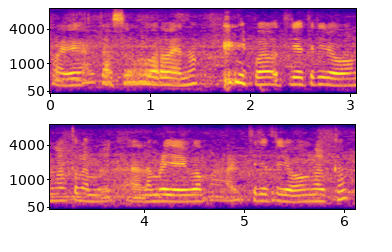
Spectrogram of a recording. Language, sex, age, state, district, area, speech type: Malayalam, female, 45-60, Kerala, Thiruvananthapuram, rural, spontaneous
